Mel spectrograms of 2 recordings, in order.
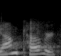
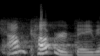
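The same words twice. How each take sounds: First: Said in the usual way. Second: I'M punched loud: "I'm covered" as a proud crow; loud triumphant boast. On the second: Retold or imitated.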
